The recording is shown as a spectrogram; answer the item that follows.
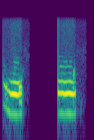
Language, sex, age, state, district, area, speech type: Bengali, female, 30-45, West Bengal, Howrah, urban, conversation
